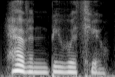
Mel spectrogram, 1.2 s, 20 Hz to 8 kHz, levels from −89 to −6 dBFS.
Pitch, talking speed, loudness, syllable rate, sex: 150 Hz, 210 wpm, -22 LUFS, 5.1 syllables/s, female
